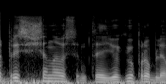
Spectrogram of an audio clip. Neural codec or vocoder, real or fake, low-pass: none; real; 9.9 kHz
